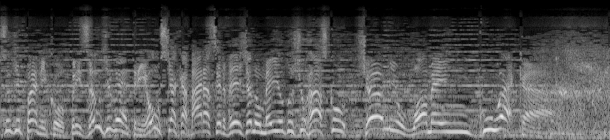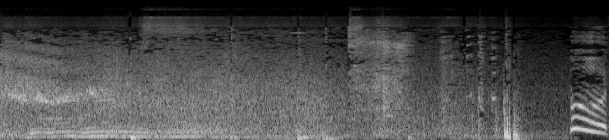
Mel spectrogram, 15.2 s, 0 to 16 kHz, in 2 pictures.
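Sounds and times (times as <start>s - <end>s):
speech: 0.0s - 7.5s
rumbling road noise: 0.0s - 15.2s
car skidding with long loud tire squeal: 6.0s - 14.0s
sharp pop of a car tire blowing out: 7.4s - 14.3s.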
